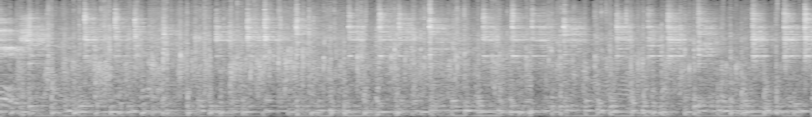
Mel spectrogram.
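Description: Several Ghanaian peg-tuned hand drums played with bare hands together, a dense fast run of strokes.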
